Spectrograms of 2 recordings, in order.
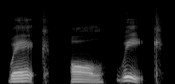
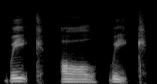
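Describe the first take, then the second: First: The first vowel is mid and the second is high. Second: Both key vowels are the same high vowel. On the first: This is how it was said around 1600. "William Shakespeare would have used those newer pronunciations" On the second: This is how it is said today. "the sounds have merged"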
